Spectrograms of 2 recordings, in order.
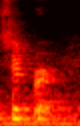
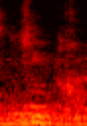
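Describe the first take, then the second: First: The word sounds like English 'chipper'. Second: The word is said in a French-style way. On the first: This is a common informal way to say it. "some people call it chipper" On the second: This is the correct way to say it. "how to pronounce it correctly"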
